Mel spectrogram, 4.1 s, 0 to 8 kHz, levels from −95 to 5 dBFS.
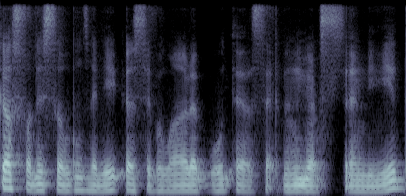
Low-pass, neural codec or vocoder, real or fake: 7.2 kHz; codec, 16 kHz, 0.5 kbps, FunCodec, trained on Chinese and English, 25 frames a second; fake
